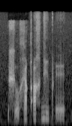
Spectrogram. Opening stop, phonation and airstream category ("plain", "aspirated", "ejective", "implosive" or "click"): ejective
